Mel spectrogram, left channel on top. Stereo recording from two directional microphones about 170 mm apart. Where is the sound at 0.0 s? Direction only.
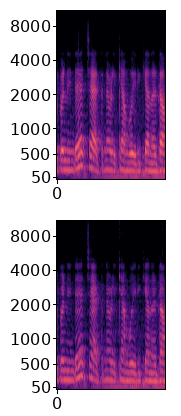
20° right (ahead or behind).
